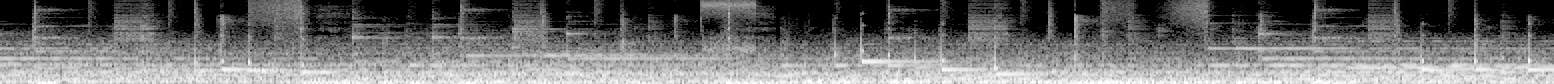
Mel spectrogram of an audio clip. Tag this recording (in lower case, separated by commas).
tender music, music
